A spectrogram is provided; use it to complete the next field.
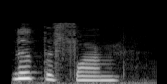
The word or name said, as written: lupiform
